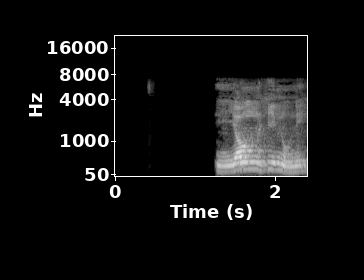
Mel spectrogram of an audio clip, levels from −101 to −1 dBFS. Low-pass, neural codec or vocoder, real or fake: 7.2 kHz; none; real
